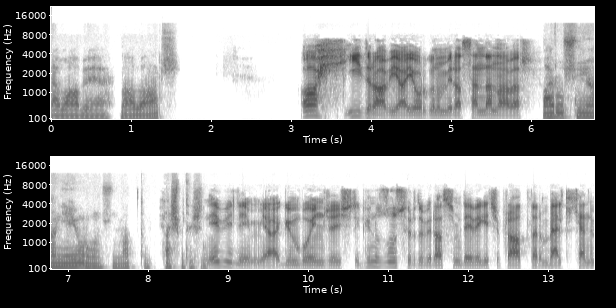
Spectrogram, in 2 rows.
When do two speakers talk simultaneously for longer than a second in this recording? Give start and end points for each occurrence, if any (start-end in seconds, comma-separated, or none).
none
